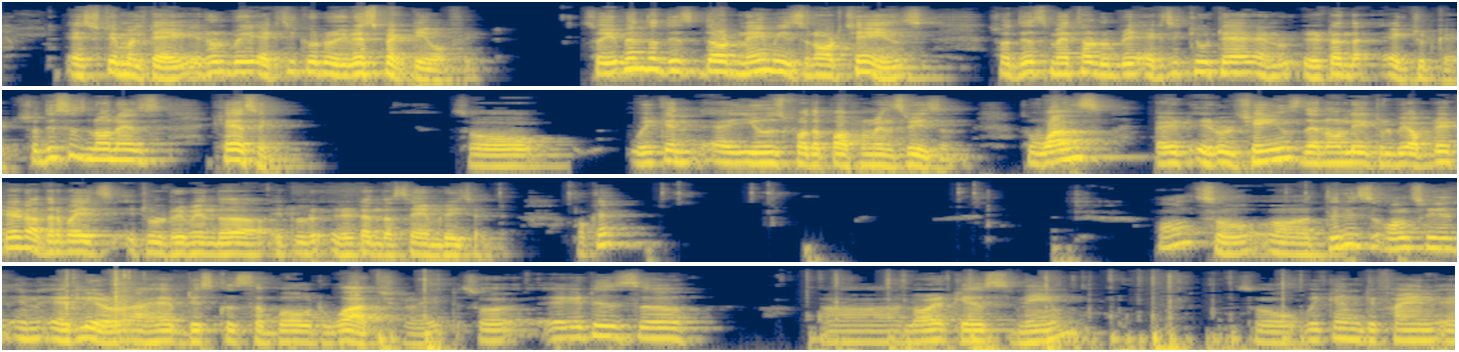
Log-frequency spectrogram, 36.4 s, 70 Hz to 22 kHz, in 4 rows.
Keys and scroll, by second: 29.9 Return, 32.8 BackSpace, 35.3 space.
